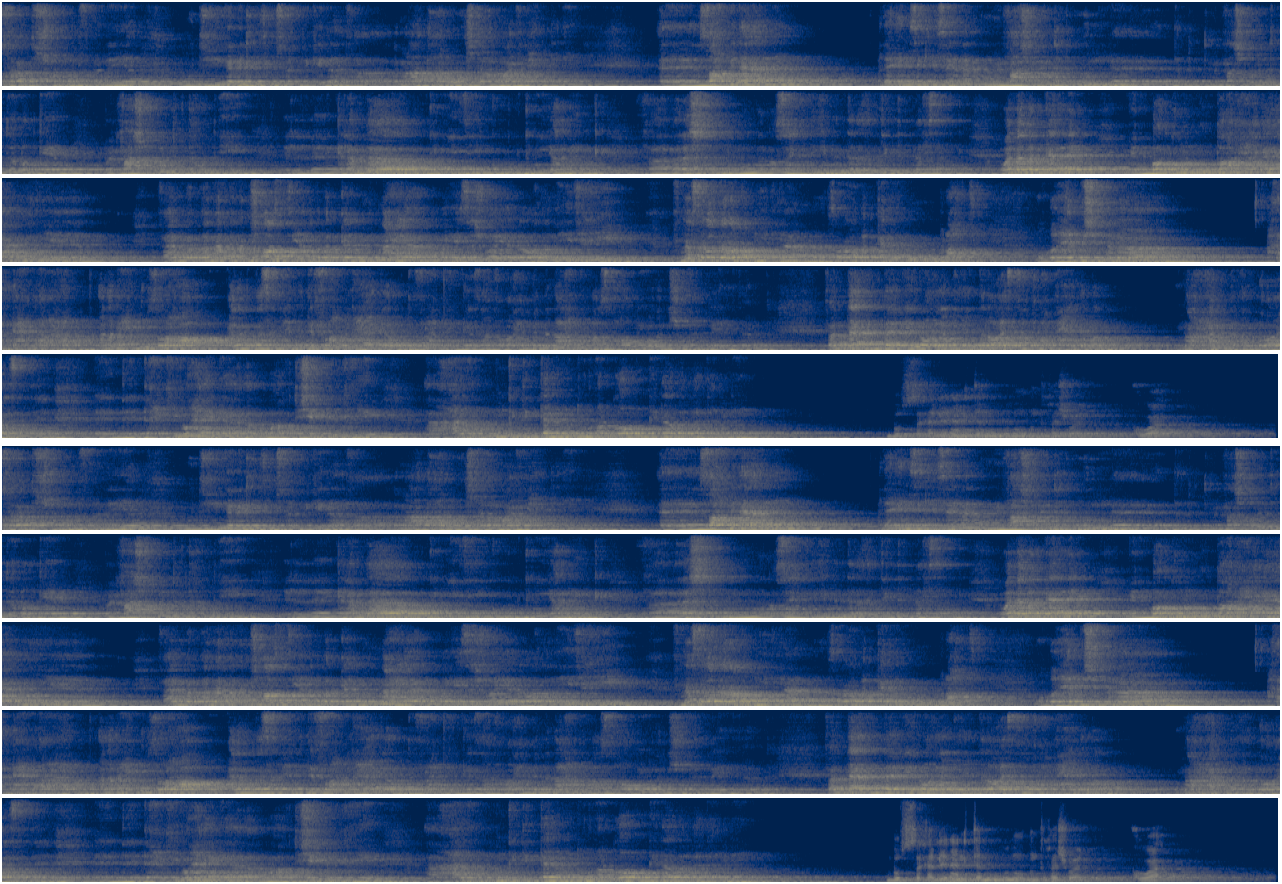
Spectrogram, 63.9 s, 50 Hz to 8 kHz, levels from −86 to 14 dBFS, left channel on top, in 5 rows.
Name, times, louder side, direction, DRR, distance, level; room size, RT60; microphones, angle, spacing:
voice 1, 0.0-6.2 6.6-7.9 8.8-15.3 15.6-26.5 26.9-31.8 32.0-37.4 38.2-49.4 50.1-58.6, equal, 10° left, -6 dB, 1.6 m, -29 dB
voice 2, 60.0-62.8, right 2 dB, 80° right, 4 dB, 0.6 m, -35 dB
10.5 x 3.7 x 6.4 m, 3.0 s
head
